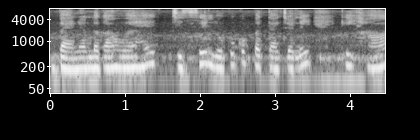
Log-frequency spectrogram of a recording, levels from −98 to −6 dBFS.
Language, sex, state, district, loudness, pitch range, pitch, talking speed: Hindi, female, Gujarat, Gandhinagar, -17 LUFS, 185-215 Hz, 190 Hz, 145 wpm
